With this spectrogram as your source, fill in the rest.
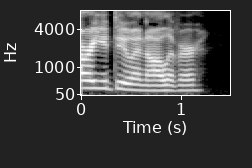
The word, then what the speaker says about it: Oliver: And try Ola. Instead of Ali, try with a short I. It's like a short I or even awah. Olive. Oliver.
